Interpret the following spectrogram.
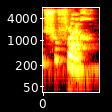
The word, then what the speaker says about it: chou-fleur: E chou-fleur, que é couve-flor. Chou, ou o X, também vai ter som de U. Chou, fleur.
